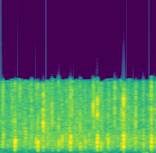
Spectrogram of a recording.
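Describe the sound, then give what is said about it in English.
Audience applause closing a conference panel session. Separate claps stand out at an uneven pace, fairly quiet and without voices. “give yourself a big hand of applause for being such a great audience, please”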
